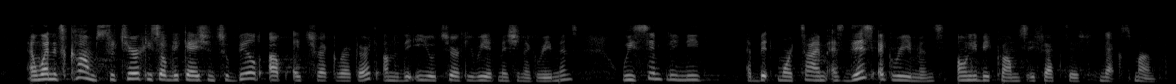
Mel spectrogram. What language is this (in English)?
English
